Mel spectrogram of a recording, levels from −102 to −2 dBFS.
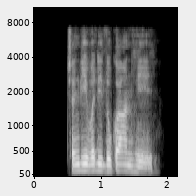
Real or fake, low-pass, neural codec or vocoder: fake; 7.2 kHz; codec, 16 kHz, 4.8 kbps, FACodec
